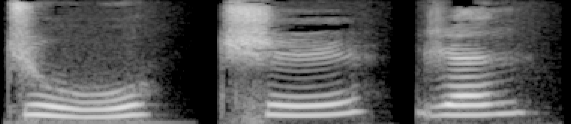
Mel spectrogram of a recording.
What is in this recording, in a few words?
"zhu3chi2ren2", chinese; Giáo trình Hán ngữ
